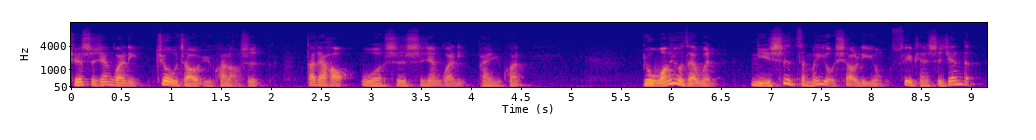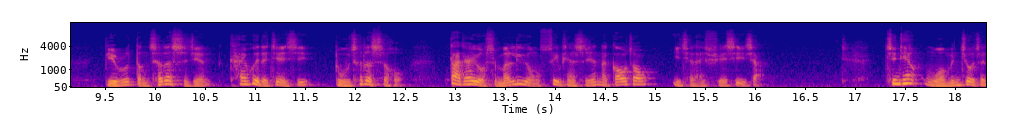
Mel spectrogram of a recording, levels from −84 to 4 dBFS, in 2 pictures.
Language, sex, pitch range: Chinese, male, 110-175 Hz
